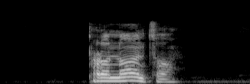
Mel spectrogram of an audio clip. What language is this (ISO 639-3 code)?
epo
